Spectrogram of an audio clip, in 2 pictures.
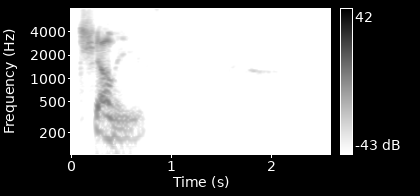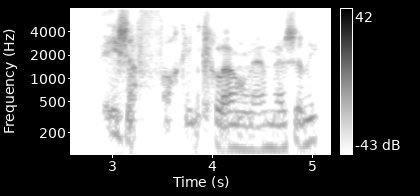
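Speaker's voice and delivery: soft, breathy whisper, words slowed; whispered insult. Real, not acted. Caller whispering to Steve that Ely is a clown, hushed. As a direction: hush it like a sneaky aside.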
